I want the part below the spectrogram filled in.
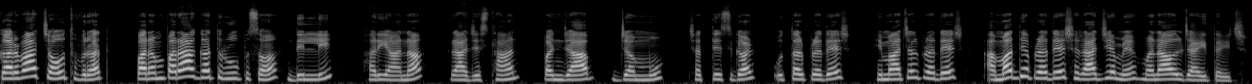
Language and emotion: Maithili, neutral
